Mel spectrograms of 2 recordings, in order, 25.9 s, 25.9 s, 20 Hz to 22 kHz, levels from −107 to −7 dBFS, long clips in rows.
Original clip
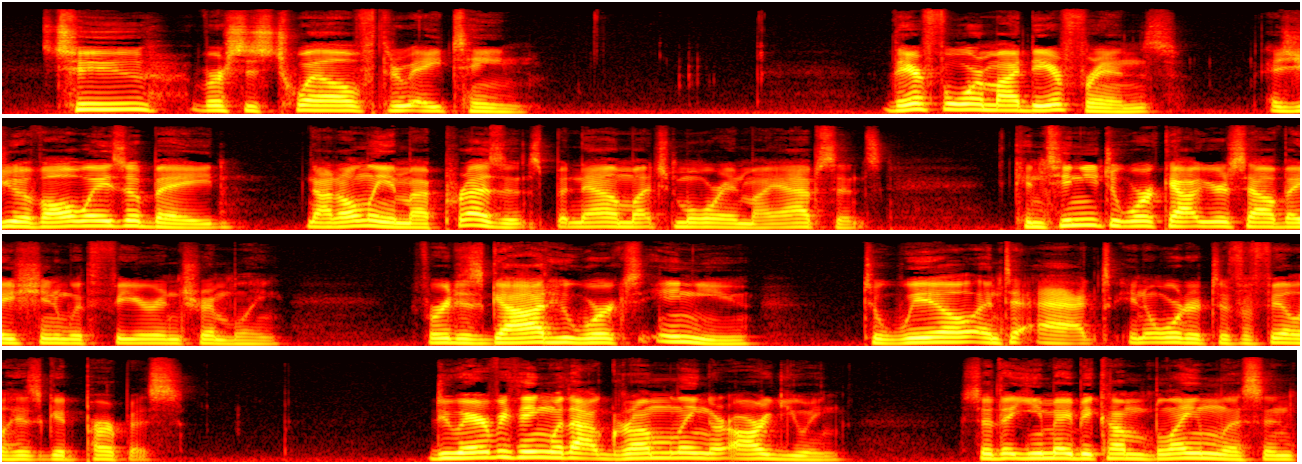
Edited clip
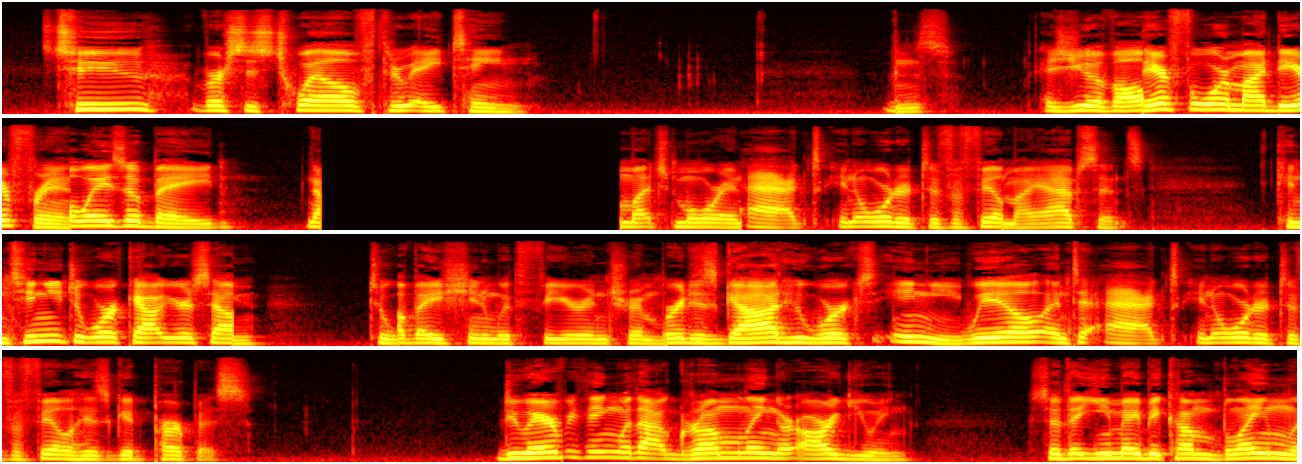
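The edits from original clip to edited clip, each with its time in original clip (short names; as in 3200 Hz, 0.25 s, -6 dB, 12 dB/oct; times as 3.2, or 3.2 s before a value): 4.47–5.6 move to 6.83
8.08–9.58 mute
14.16–15.13 cut
16.6–17.43 move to 12.82
18.12–19.43 copy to 10.18
21.93–22.58 fade in, from -14.5 dB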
